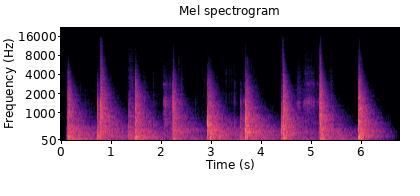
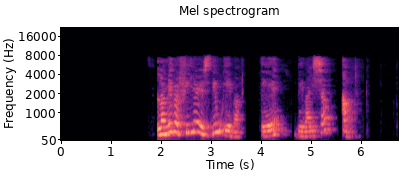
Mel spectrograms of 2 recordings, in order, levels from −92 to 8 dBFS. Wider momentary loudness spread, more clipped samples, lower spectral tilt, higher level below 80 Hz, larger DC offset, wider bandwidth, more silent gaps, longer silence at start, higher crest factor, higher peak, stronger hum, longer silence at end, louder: about the same, 16 LU vs 16 LU; neither; first, -7.5 dB/octave vs -4.5 dB/octave; first, -42 dBFS vs -62 dBFS; neither; first, 14 kHz vs 8.2 kHz; second, none vs 3.70-3.94 s, 5.53-5.59 s; second, 0.1 s vs 1.9 s; first, 26 dB vs 18 dB; about the same, -4 dBFS vs -2 dBFS; neither; second, 0.35 s vs 0.9 s; second, -29 LUFS vs -17 LUFS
